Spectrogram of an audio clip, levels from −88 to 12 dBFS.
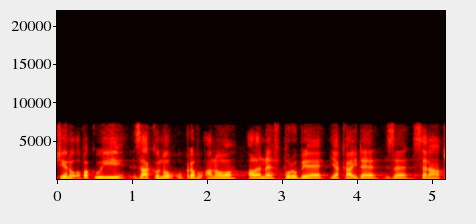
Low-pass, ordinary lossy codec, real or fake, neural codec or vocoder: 7.2 kHz; MP3, 96 kbps; fake; codec, 16 kHz, 0.8 kbps, ZipCodec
